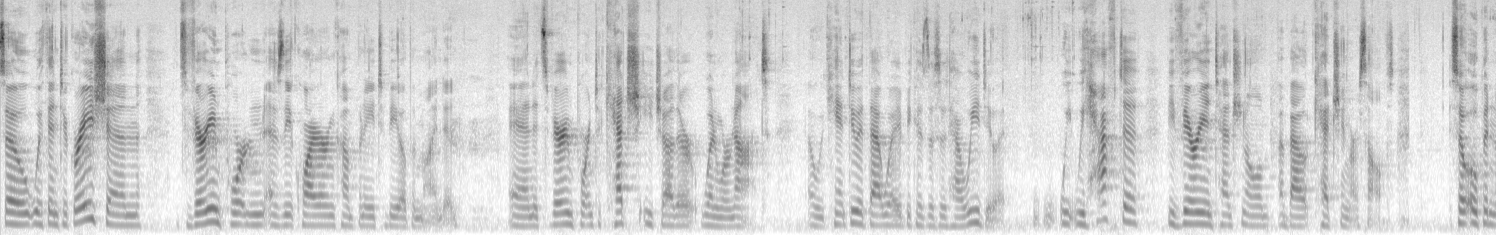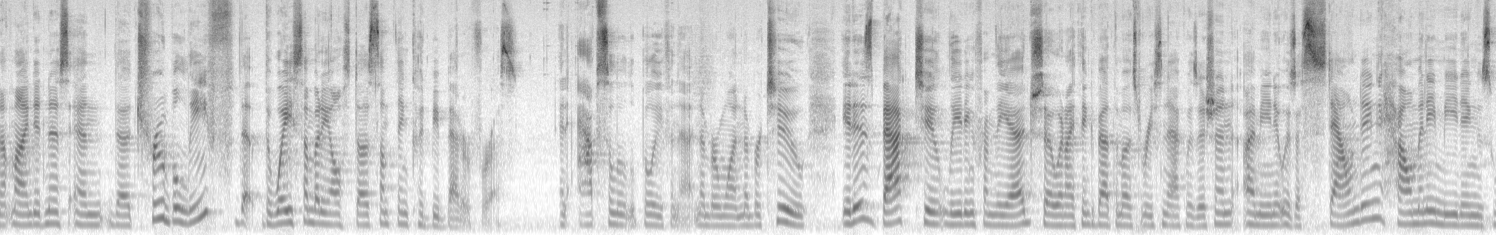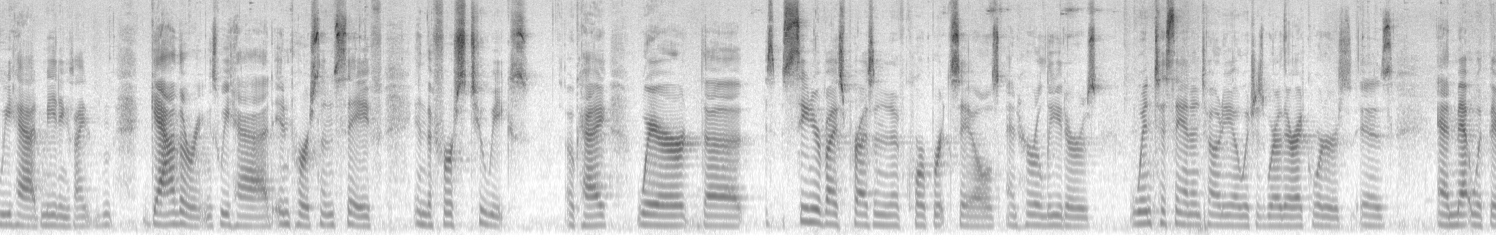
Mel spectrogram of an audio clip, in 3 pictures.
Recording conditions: live audience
